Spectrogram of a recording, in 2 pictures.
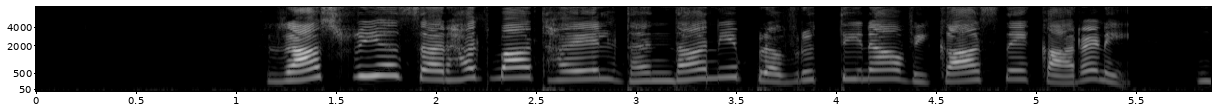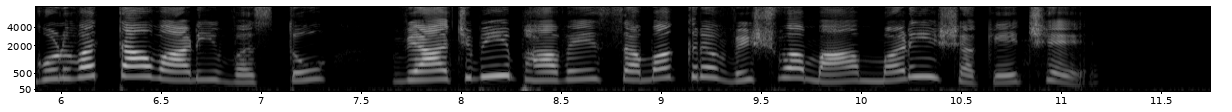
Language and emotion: Gujarati, neutral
